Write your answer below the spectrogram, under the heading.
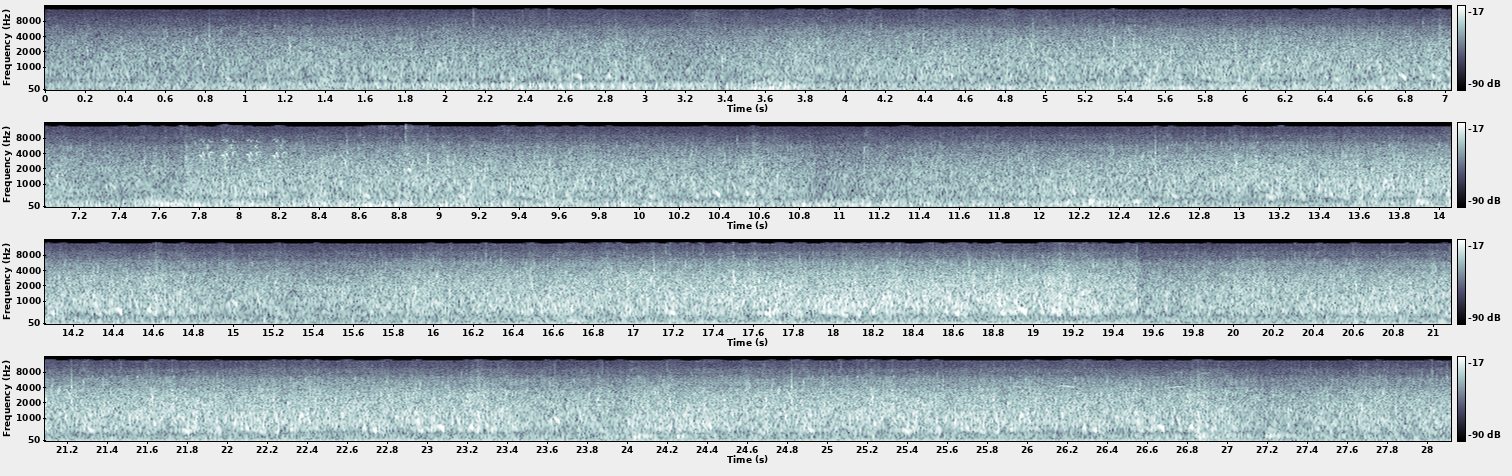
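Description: Steady outdoor rushing ambience, growing somewhat louder in the second half, with a brief high chirp about eight seconds in.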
